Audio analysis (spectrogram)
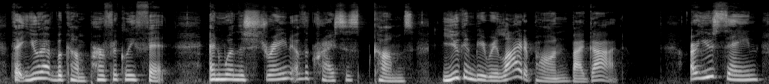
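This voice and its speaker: A woman hosting a daily devotional, reading aloud and adding casual, earnest, encouraging asides. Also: mid-range voice. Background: music.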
